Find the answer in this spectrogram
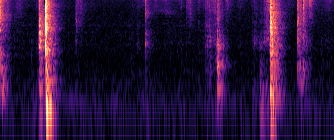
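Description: Oracle cards being laid down on a wooden table: a few short, soft taps and slaps of card on wood, one about half a second in and a small cluster near the end.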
